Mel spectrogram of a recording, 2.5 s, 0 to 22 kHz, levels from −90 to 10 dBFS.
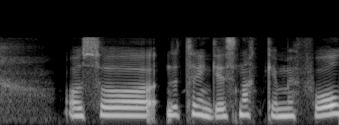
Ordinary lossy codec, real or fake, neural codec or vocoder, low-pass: MP3, 64 kbps; real; none; 7.2 kHz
